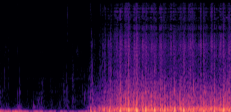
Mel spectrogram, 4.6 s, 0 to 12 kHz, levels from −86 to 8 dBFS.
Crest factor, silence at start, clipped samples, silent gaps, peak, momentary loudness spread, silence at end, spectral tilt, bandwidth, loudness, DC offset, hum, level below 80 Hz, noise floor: 18 dB; 0 s; under 0.1%; none; -6 dBFS; 10 LU; 0 s; -8.5 dB/octave; 10.5 kHz; -24 LUFS; under 0.1%; none; -26 dBFS; -51 dBFS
